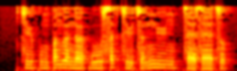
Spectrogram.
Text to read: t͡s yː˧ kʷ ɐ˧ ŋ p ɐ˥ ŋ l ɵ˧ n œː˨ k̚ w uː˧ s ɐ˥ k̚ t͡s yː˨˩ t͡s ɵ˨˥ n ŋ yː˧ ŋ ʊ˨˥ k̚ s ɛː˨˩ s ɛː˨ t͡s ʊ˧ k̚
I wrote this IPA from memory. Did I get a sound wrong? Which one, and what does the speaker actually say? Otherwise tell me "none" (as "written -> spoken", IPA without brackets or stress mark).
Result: none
